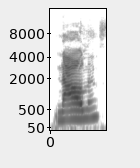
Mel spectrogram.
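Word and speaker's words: N'awlins: Miami, Los Angeles, Oakland, New Orleans, Nolens. Yeah, that's how you say it. There you go. Nolens, New York, Houston, Baltimore, and Washington, D.C.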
